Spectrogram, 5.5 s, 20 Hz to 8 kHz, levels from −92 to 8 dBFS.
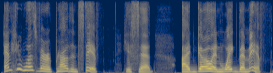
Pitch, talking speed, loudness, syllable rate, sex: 250 Hz, 165 wpm, -18 LUFS, 3.9 syllables/s, female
